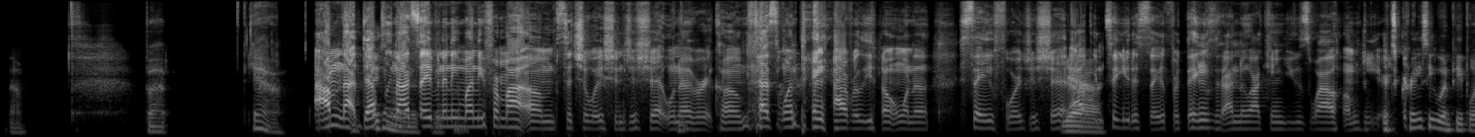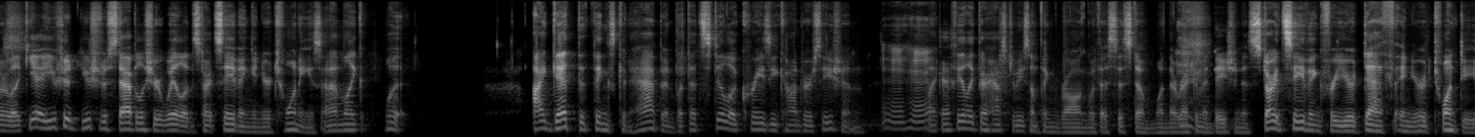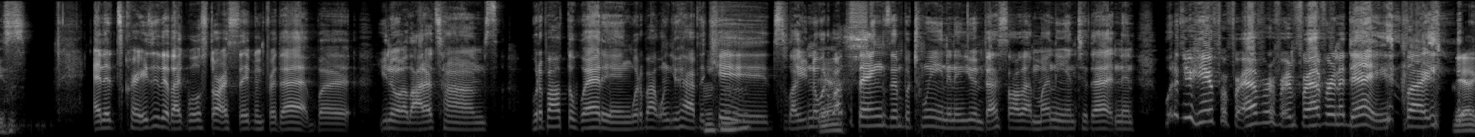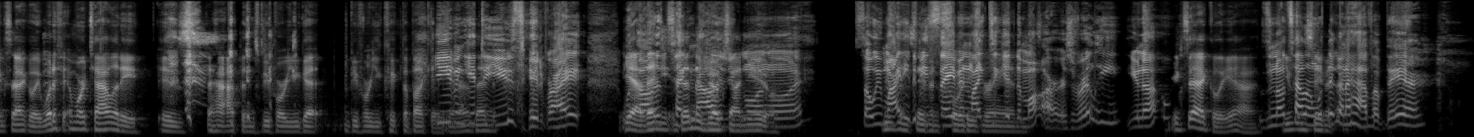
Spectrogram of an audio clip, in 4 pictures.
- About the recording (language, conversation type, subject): English, unstructured, How has saving money made a positive impact on your life?
- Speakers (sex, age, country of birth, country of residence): female, 40-44, United States, United States; male, 20-24, United States, United States
- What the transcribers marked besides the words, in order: tapping; laughing while speaking: "That's one thing I really don't wanna"; chuckle; other background noise; laughing while speaking: "while I'm here"; chuckle; chuckle; laughing while speaking: "twenties"; chuckle; laughing while speaking: "like"; chuckle; laugh; chuckle; chuckle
